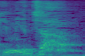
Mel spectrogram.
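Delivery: a high, offended double take; incredulous. Retold or imitated. Dave offers him a job, incredulous and high-pitched. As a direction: pitch shoots up in disbelief.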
